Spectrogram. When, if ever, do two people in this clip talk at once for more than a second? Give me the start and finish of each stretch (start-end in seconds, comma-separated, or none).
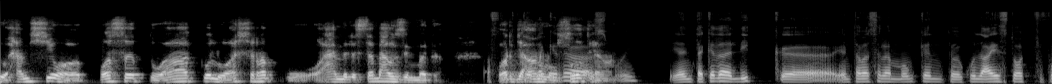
5.0-6.2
